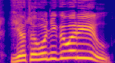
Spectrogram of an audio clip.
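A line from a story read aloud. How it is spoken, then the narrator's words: Shouted. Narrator (Russian): закричал он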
